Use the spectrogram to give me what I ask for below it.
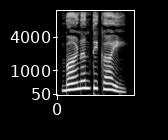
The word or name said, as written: ಬಾಣಂತಿಕಾಯಿ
